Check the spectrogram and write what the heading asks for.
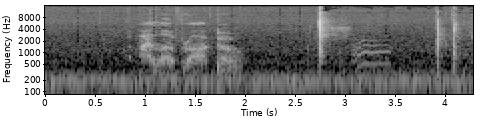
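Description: A man whispering softly to a tabby cat, then a click and a brief, faint meow from the cat about three seconds in, over a low steady hum.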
